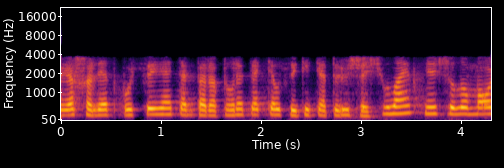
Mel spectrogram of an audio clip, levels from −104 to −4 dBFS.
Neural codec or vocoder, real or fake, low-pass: codec, 16 kHz, 0.5 kbps, X-Codec, HuBERT features, trained on LibriSpeech; fake; 3.6 kHz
